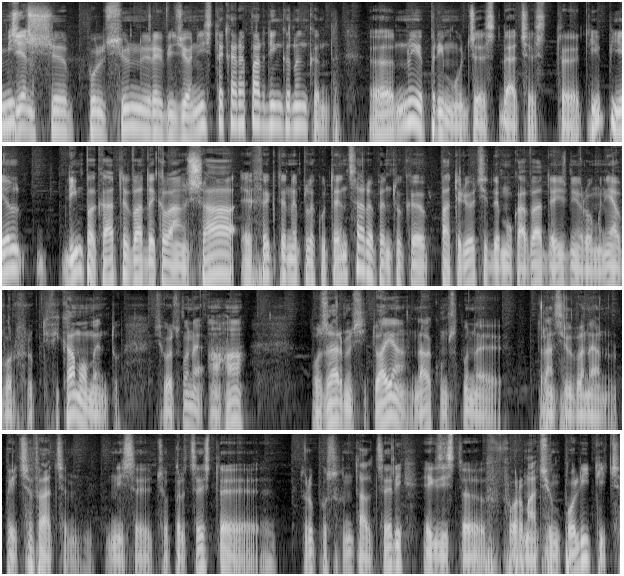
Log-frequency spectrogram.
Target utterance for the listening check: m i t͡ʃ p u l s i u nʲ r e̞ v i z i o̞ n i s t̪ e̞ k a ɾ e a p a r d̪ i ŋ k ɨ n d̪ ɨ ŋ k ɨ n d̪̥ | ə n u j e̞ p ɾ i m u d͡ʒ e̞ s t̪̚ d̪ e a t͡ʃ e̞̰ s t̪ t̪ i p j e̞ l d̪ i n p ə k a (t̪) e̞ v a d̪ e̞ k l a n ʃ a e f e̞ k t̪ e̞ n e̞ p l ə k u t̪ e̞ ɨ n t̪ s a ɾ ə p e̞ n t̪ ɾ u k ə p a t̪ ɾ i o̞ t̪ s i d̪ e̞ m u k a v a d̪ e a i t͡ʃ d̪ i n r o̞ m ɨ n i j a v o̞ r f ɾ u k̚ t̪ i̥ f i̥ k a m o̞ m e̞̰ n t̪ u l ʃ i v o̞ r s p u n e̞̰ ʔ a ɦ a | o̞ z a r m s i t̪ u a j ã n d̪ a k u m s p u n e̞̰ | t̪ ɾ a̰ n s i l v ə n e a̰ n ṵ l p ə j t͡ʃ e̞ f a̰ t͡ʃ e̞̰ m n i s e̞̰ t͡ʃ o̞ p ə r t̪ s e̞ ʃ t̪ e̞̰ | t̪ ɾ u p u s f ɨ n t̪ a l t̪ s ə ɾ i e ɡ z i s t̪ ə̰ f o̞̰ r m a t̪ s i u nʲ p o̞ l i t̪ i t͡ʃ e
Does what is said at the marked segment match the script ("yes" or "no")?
yes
